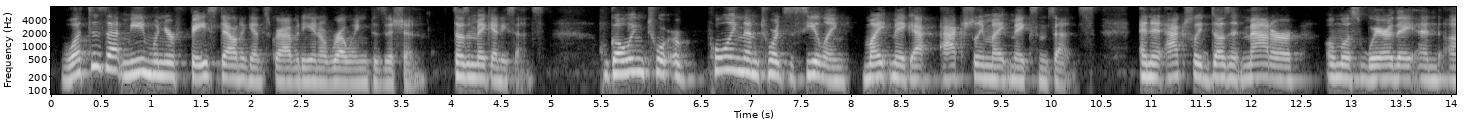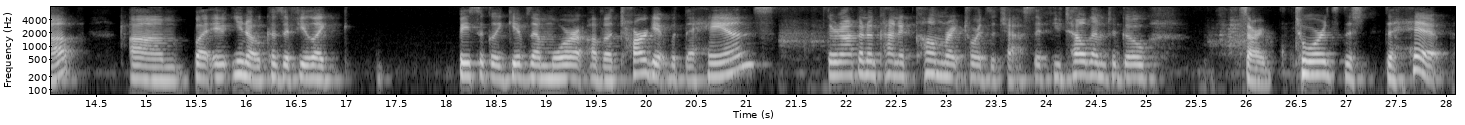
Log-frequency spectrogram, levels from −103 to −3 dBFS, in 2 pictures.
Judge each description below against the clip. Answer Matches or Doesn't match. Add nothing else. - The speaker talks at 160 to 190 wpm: Matches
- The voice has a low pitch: Doesn't match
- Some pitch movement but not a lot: Matches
